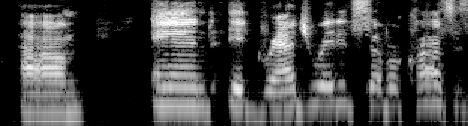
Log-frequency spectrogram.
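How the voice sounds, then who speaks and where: The voice is raised and projected, with ordinary pitch variation. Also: man. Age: 60s. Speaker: osteopathic medicine historian. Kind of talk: webinar lecture. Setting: online webinar.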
